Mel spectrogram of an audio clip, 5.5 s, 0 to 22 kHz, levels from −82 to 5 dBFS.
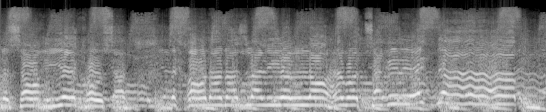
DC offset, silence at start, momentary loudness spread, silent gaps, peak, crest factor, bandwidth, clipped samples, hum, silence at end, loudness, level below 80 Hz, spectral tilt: under 0.1%; 0 s; 4 LU; none; 0 dBFS; 6 dB; 17.5 kHz; 1%; none; 0 s; -6 LUFS; -30 dBFS; -5 dB/octave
